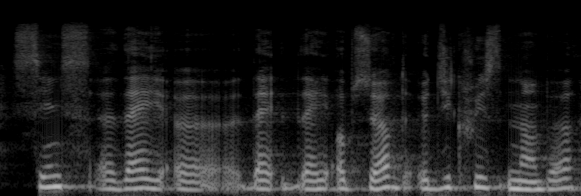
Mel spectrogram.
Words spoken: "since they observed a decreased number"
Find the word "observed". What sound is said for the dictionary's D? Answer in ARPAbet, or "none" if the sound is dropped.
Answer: D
